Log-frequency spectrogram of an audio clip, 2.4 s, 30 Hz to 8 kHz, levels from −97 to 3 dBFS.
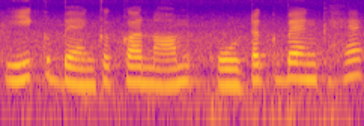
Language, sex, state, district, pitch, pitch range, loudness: Hindi, female, Punjab, Pathankot, 220 Hz, 200-245 Hz, -16 LUFS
